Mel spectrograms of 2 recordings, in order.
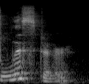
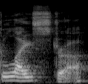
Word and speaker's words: Lystra: We live near... it's Lister. – But it looks like Lystra. – Yes, it's spelled Lystra. This is a problem for me. – Yes, but they but we've been told that it's Lister.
